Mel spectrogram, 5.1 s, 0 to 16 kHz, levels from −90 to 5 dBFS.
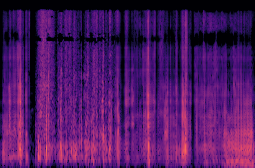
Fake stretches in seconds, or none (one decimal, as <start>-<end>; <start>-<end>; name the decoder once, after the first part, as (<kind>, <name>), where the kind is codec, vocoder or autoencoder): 0.0-0.6 (vocoder, BigVGAN v2); 2.3-5.1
